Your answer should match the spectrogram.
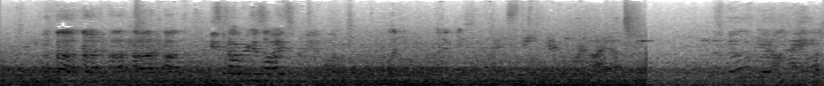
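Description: REM light-metro train running on elevated track: a steady low rumble heard from inside the car, with passengers' voices over it. The rumble eases a little about six and a half seconds in.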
